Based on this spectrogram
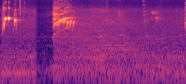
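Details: Female canary lure chirping for young canaries learning to sing; a few quick high chirps, a short silence, then a sharp downswept chirp burst and a faint high note at the end.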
